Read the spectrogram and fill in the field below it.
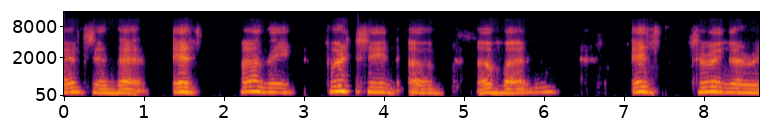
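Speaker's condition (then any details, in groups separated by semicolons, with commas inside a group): ALS; face improved, feet move faster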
